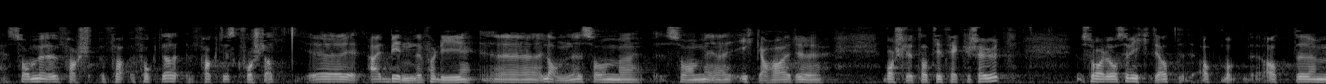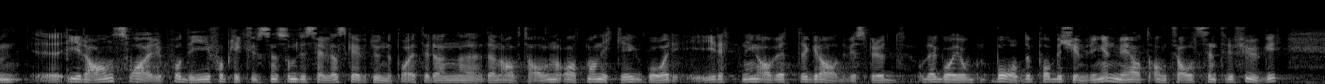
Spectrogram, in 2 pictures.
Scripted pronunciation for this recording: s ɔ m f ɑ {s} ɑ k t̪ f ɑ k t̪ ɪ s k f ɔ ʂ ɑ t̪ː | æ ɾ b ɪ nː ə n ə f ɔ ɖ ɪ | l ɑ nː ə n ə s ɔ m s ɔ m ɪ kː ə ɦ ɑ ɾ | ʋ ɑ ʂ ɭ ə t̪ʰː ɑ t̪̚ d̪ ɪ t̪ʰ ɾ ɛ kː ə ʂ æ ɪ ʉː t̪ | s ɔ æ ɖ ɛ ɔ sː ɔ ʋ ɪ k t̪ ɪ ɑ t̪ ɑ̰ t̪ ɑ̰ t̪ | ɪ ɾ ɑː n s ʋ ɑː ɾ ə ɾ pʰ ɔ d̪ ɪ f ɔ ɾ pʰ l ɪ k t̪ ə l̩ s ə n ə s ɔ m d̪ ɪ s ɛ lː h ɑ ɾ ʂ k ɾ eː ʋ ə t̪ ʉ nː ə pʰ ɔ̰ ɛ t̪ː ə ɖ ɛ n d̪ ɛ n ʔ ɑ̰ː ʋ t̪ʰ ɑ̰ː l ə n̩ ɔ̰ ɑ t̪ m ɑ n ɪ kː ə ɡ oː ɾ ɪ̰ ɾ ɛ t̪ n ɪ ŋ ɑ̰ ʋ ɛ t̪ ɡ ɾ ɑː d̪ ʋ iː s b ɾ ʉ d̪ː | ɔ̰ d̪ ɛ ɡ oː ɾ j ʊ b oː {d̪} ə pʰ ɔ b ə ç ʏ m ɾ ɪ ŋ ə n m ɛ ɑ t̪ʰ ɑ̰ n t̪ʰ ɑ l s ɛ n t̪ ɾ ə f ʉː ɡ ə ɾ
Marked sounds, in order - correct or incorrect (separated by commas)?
incorrect, correct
